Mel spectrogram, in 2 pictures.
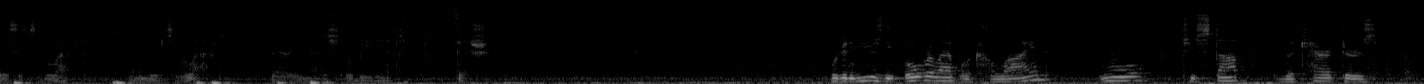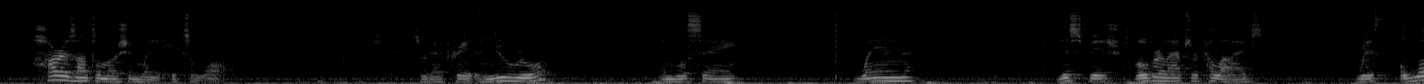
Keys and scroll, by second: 0.1 l, 1.1 j, 2.1 l, 3.1 j.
